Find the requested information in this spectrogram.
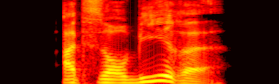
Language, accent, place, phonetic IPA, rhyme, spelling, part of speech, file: German, Germany, Berlin, [atzɔʁˈbiːʁə], -iːʁə, adsorbiere, verb, De-adsorbiere.ogg
- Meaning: inflection of adsorbieren: 1. first-person singular present 2. first/third-person singular subjunctive I 3. singular imperative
